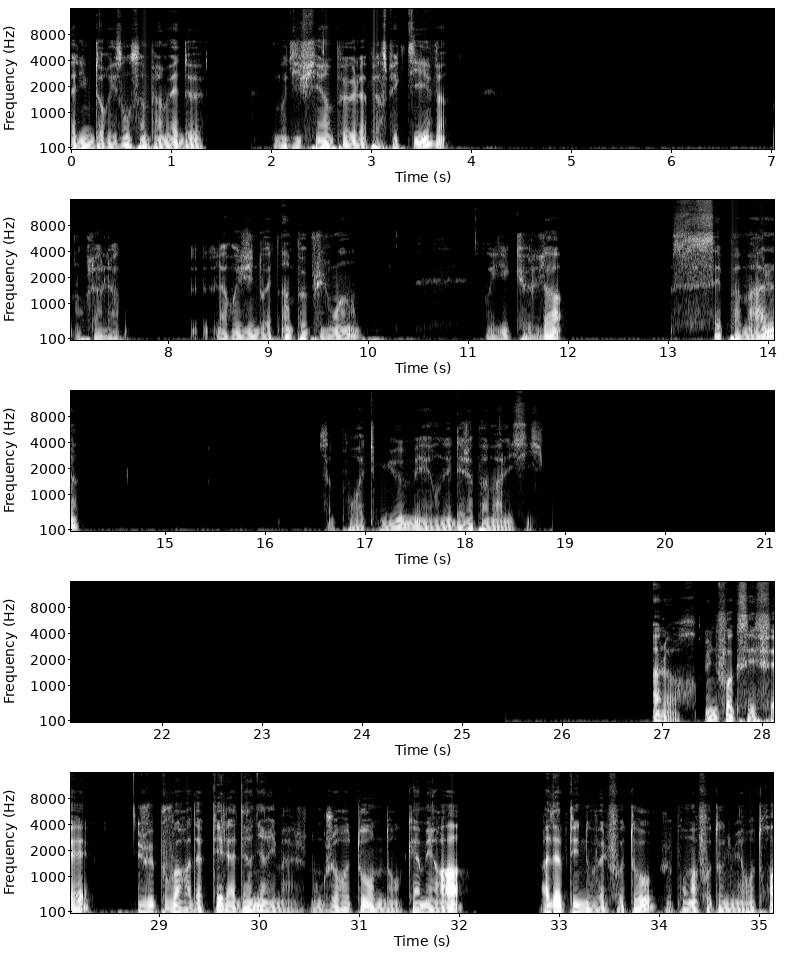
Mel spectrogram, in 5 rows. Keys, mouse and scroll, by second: 0.7-3.3 drag, 4.1-6.6 drag, 7.5-15.4 drag, 21.1 scroll up 1, 24.0 click, 30.9 click, 33.1 click, 34.3 click.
